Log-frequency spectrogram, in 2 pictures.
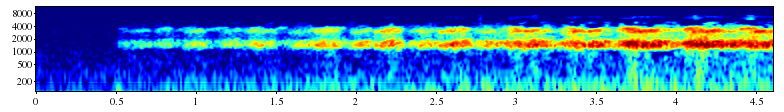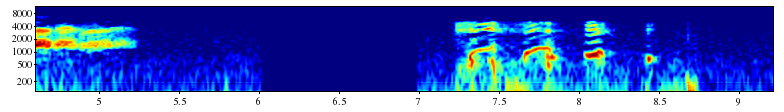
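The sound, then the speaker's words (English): A dense chorus of frogs croaking in the water of a river, a steady, rapid pulsing trill, fairly loud, then a pause before a few separate, sharper croaks. “They were having a very good time until they heard some frogs in the water.”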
